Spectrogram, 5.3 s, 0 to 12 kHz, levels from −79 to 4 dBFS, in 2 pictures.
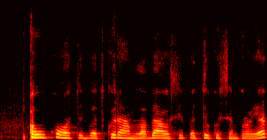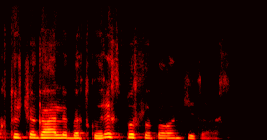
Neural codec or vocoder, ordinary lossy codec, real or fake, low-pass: vocoder, 44.1 kHz, 128 mel bands, Pupu-Vocoder; Opus, 16 kbps; fake; 10.8 kHz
